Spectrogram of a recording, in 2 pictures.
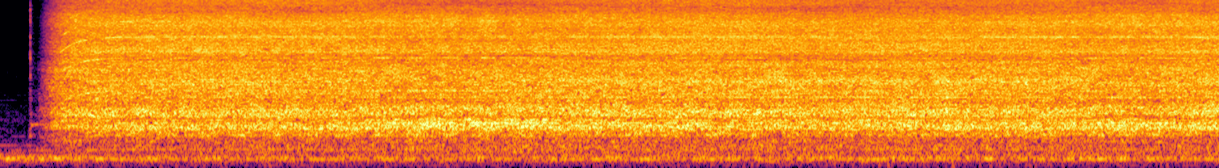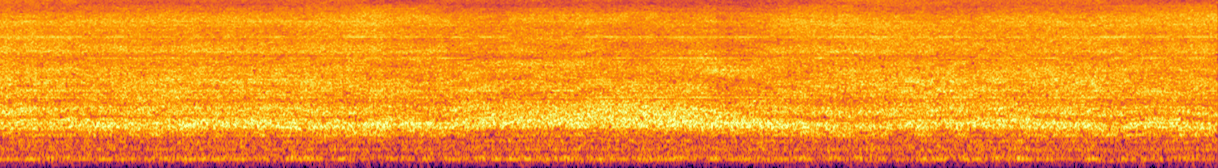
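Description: A hair dryer blows on clay in a press mold for a single bowl form, starting abruptly and then running as a loud, steady whooshing roar close to the microphone, unbroken for over twenty seconds.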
